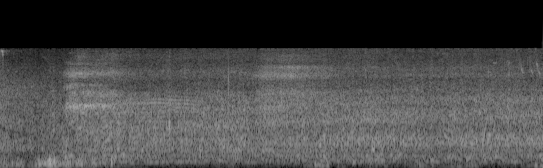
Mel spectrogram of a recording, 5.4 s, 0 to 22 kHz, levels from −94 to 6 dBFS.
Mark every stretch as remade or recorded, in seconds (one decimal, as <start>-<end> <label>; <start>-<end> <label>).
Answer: 0.0-0.8 recorded; 0.8-1.5 remade; 1.5-4.1 recorded; 4.1-4.8 remade; 4.8-5.4 recorded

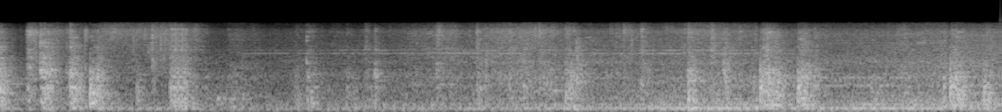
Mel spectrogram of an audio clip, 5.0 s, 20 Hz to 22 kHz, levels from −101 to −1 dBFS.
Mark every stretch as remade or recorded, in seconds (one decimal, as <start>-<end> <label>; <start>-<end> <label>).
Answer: 0.0-0.9 remade; 0.9-1.5 recorded; 1.5-5.0 remade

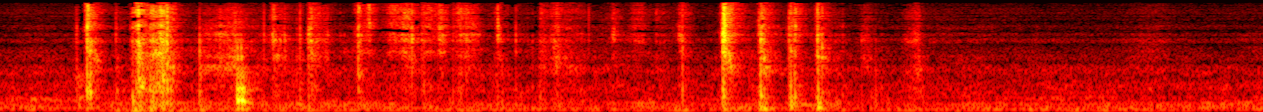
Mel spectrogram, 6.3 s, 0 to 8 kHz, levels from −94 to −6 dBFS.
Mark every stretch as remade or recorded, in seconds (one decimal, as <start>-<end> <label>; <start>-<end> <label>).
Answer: 0.0-6.3 remade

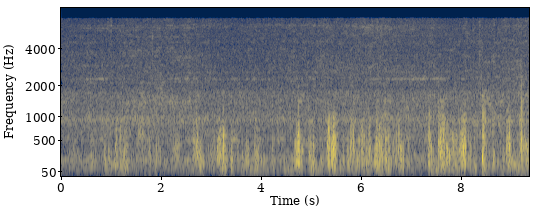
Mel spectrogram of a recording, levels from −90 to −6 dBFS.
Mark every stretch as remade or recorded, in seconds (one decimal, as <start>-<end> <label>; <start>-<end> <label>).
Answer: 0.0-9.4 recorded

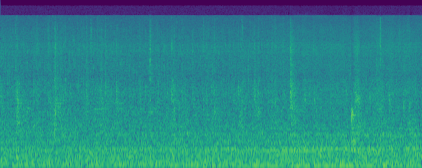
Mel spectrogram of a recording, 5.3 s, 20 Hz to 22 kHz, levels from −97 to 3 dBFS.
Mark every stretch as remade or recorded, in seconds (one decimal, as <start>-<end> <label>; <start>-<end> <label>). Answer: 0.0-3.4 recorded; 3.4-5.3 remade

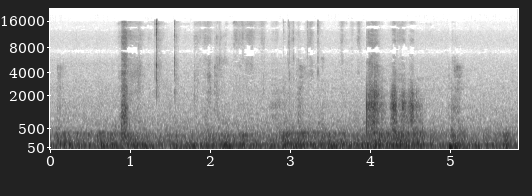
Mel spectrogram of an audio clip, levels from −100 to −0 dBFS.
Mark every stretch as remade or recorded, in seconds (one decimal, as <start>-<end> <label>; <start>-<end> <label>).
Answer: 0.0-5.9 recorded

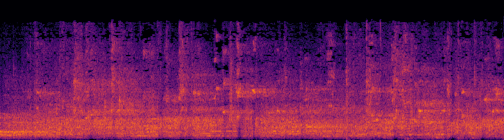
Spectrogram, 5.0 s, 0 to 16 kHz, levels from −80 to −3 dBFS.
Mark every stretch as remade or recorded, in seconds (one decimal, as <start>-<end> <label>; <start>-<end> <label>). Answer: 0.0-5.0 remade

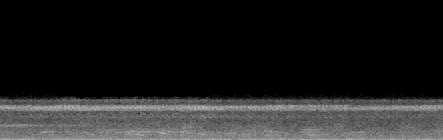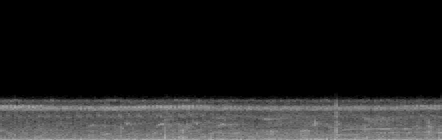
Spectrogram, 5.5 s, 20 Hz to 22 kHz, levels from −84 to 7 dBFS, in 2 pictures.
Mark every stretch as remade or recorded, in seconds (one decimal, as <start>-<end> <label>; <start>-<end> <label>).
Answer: 0.0-5.5 recorded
